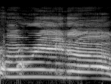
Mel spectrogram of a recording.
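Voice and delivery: put-on big Italian grandma voice, very high, drawn out. Acting out God greeting a guest at heaven's gates: big Italian grandma voice. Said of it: "like a big Italian grandma".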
